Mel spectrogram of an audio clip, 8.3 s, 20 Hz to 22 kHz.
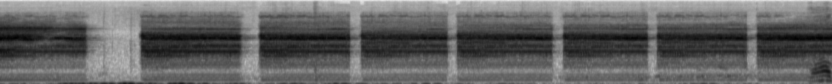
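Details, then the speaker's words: Simulated nurse call buzzer in a comedic stage play set in a hospital: repeated electronic tones about one second long with brief gaps. "i swear to my ever-living day i have pushed this nurse buzzer 500 times since i've been in this hospital"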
